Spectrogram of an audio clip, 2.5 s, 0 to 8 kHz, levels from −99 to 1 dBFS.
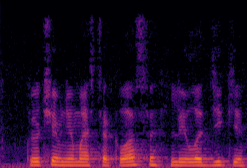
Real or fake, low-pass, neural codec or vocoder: real; 7.2 kHz; none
